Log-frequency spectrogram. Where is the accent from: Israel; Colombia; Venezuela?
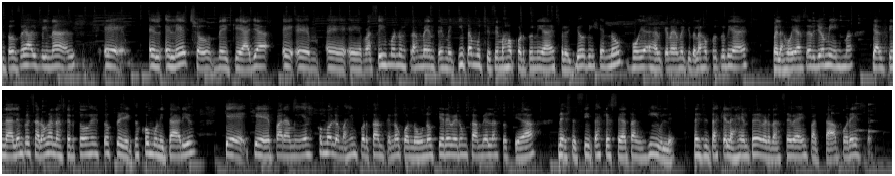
Venezuela; y las tres somos venezolanas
